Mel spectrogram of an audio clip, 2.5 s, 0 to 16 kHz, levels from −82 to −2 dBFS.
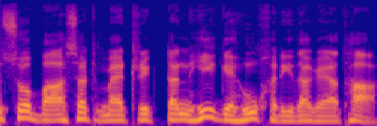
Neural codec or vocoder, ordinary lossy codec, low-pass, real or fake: none; none; 14.4 kHz; real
